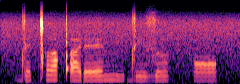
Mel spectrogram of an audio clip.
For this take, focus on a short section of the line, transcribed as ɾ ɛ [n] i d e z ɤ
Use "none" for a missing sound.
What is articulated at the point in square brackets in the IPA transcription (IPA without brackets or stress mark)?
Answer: n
